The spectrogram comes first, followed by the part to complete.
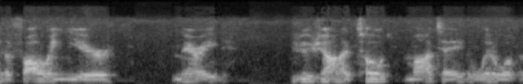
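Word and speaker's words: Tóth: Mihai Tote, it's spelled T-O-T-H, but there's no T-H sound in Hungarian, so it's just Tote.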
